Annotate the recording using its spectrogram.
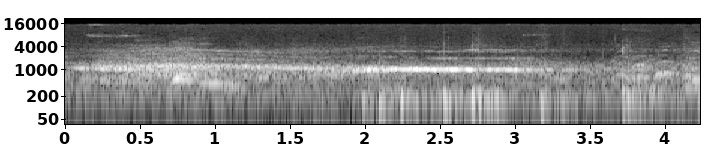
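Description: A sports hall buzzer holds one long, steady tone for about three and a half seconds, dipping slightly in pitch at the start. Thuds of play on the court sound underneath.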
